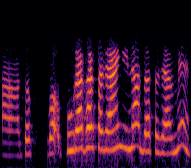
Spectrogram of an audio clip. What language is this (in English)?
Hindi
